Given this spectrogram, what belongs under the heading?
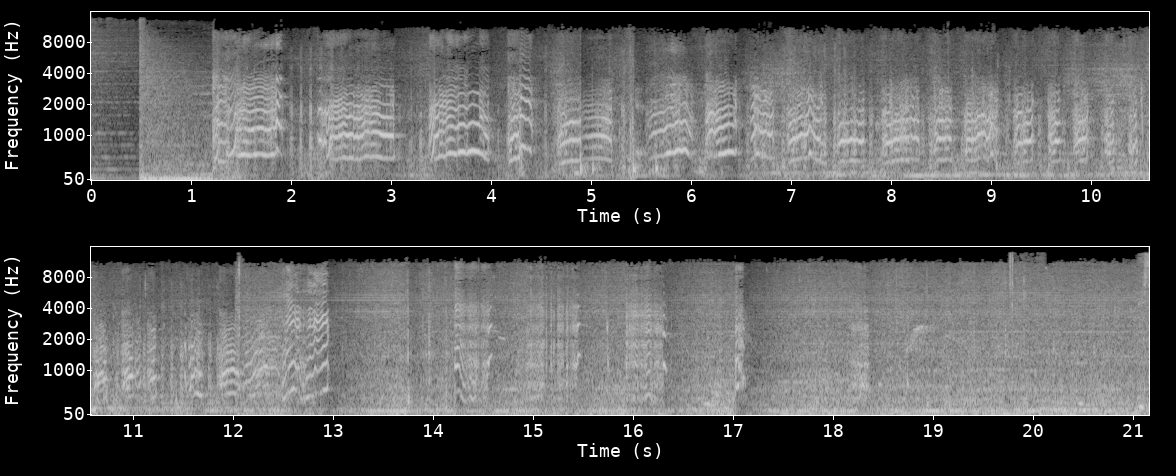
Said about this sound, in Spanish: Estamos escuchando eh, el sonido de un hurón. Quien, quien tenga un hurón en casa sabrá que no mentimos. Esto es un hurón. Son muy simpáticos.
